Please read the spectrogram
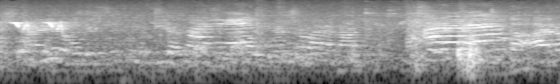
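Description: Several people talking, with a louder, high-pitched voice about three seconds in.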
